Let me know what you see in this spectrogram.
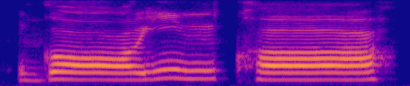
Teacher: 3 নম্বর মাখরাজ হলকের শেষ ভাগ হইতে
